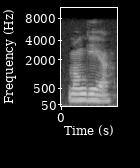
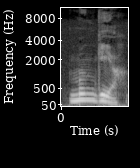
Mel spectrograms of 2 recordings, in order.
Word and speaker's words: Munguia: Munguia. Munguia, okay.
